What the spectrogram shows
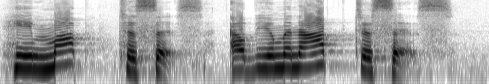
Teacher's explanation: And the PTYSIS, you pronounce both the P and the T.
